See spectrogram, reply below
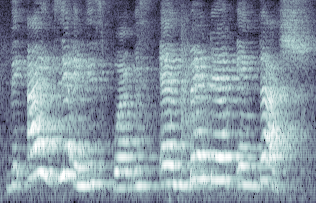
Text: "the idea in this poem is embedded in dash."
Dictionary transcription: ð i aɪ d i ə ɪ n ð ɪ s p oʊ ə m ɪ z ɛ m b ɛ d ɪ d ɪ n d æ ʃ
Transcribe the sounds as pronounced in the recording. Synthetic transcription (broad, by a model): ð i aɪ d i ə ɪ n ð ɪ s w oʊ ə ɪ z ɛ m b ɛ d ɪ d ɪ n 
